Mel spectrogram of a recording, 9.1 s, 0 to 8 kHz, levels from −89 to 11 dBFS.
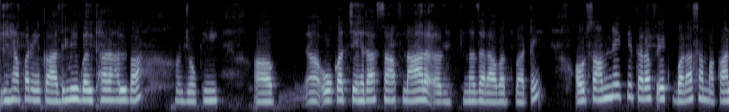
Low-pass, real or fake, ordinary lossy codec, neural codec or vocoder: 7.2 kHz; fake; none; codec, 16 kHz, 4 kbps, FunCodec, trained on Chinese and English, 50 frames a second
